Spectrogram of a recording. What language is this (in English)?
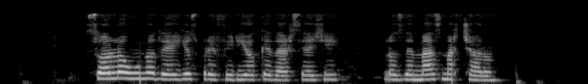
Spanish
